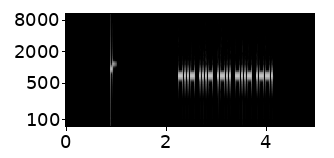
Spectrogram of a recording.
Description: Morse code, heard as a keyed tone, about 42 wpm, 700 Hz. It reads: XVLXP
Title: Code Groups - 5 Letters - 40wpm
